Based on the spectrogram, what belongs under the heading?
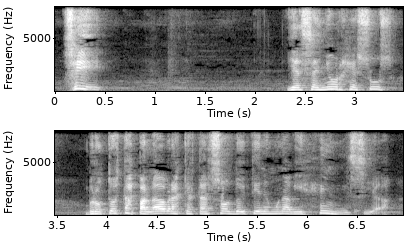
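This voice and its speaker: A male pastor from Panama preaching a sermon, swinging from hushed storytelling to impassioned shouts. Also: high voice, fairly even intonation, brisk, soft background music.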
